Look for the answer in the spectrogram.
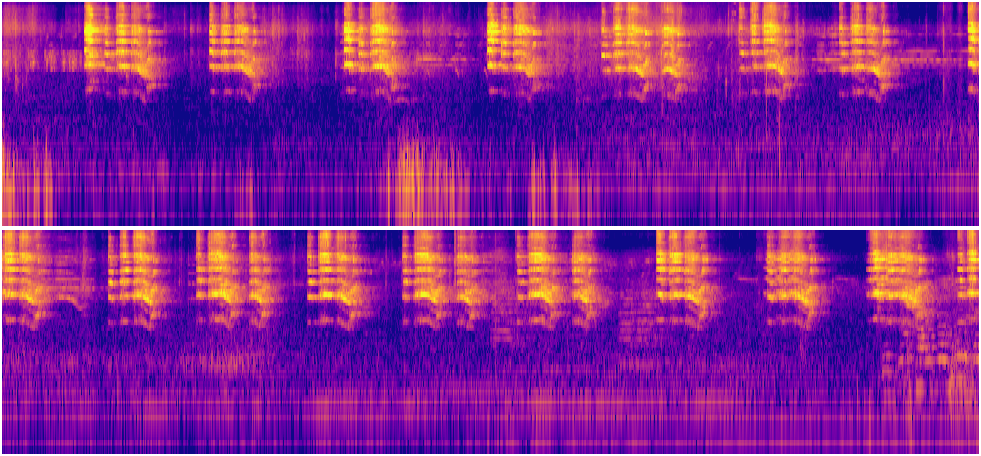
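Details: A red-wattled lapwing with its chicks and an egg, in hot sun, gives sharp, high, strident calls in rapid repeated bursts, about one each second.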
